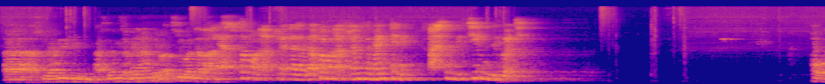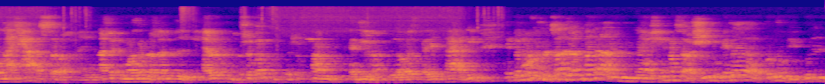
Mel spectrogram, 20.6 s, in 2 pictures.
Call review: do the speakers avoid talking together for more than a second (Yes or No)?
Yes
